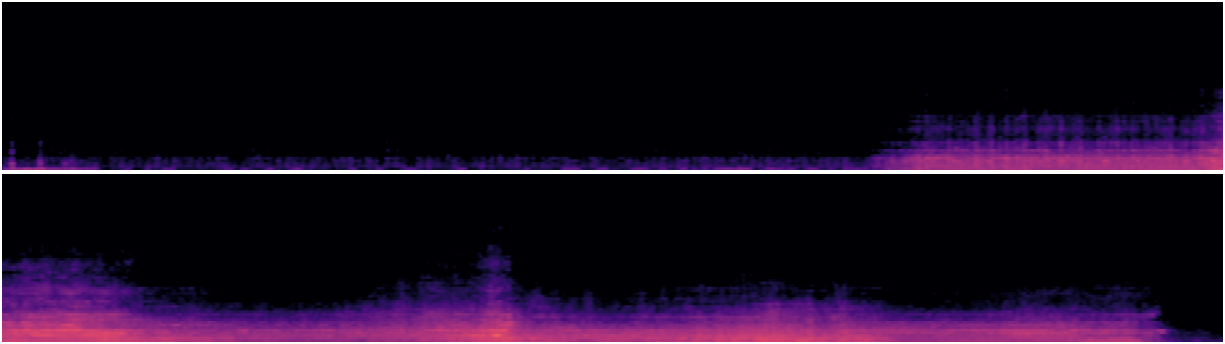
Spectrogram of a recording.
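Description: Drag race cars, a Mopar and a Monza, launch side by side after a quiet start: loud engine roar builds from about a third of the way in, with revving surges and a peak as they pull away, no talk.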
